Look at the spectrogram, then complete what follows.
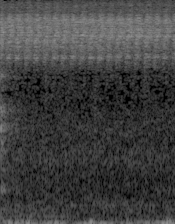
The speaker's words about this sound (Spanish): pero el canto de las cigarras la intimidó.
